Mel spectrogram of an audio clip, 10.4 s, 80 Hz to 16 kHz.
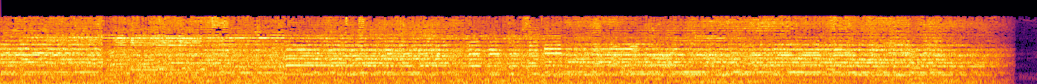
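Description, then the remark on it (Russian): A dense chorus of car horns from motorists greeting people gathered on Yakub Kolas Square at 8 p.m. during a peaceful protest action honks loudly and without pause, many overlapping blasts blending into a sustained blaring wall of sound that cuts off abruptly near the end. “У 20 годинов у разных кутках площади Якуба Колоса зазвенели телефоны, але особливую активность проявили автомобилисты, якія вітали сигналями тих, хто собрався на площі.”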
